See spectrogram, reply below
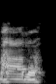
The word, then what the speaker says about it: Harder: Olli, spelled O-double-L-I, last name Harder, Olli Harder.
